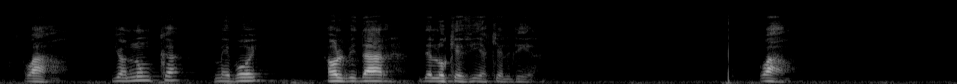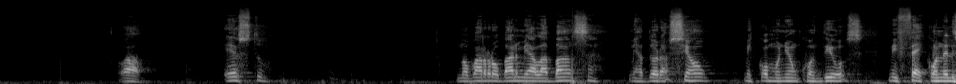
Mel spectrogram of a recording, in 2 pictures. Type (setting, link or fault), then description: setting, large echoing room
